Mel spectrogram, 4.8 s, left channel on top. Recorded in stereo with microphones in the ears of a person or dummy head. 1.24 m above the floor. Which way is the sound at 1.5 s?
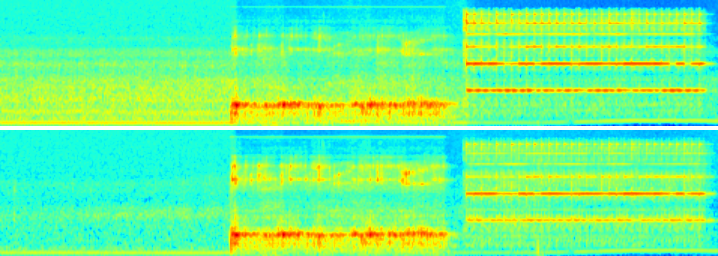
45° right (ahead or behind).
